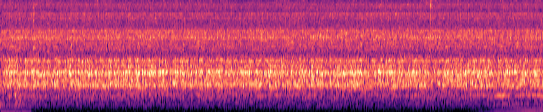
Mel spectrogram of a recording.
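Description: Candy Smart Touch front-loading washing machine in its Bed Linen wash. The drum motor's low hum stops about half a second in, and the drum rests in the pause of its slowed tumble-and-pause wash action while a steady hiss carries on. The motor hum starts again right at the end.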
